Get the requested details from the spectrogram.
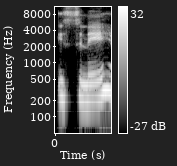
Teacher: स्नेह में ऐ नहीं है बल्कि ए है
